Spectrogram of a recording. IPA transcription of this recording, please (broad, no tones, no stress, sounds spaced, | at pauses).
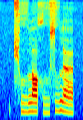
t͡ɕʰ o̤ l ɔ x o̤ s o̤ l œ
